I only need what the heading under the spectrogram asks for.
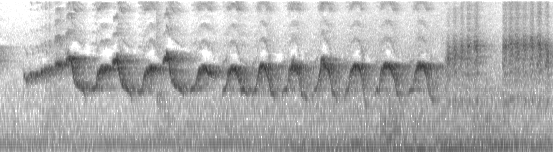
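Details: Tutor bird song (masteran) aimed at Murai, Kacer, Cucak Ijo and Jalak: about twelve looping, whistled notes in steady rhythm, each dipping and rising, followed by harsh noisy bursts, over a low background hum.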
